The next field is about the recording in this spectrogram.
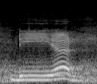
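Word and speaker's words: dear: हमने बताया था कि जो आर आता है वो हमेशा लास्ट में हो तो साइलेंट ही रहता है।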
